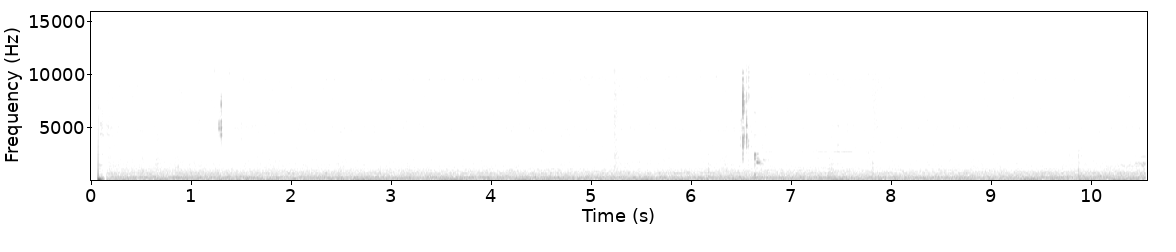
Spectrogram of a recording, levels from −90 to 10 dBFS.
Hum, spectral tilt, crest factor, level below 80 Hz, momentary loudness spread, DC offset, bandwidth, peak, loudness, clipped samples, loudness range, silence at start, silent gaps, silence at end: none; -5 dB/octave; 34 dB; -80 dBFS; 5 LU; under 0.1%; 11 kHz; -32 dBFS; -67 LUFS; under 0.1%; 3 LU; 0.05 s; none; 0 s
